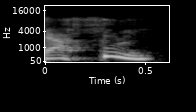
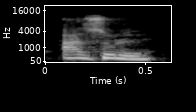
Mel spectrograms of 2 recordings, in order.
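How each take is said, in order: First: The middle consonant is a th-like sound. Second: The middle consonant is a buzzing z sound. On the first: The speaker calls it right. "É azul. ... Parece o T H do inglês" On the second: The speaker calls it wrong. "Não é az- azul"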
